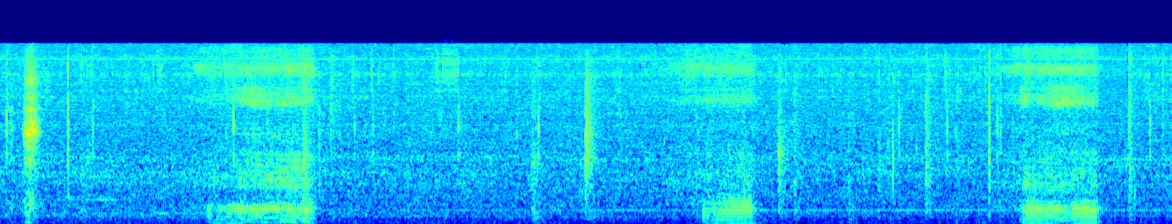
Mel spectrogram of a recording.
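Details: Loud, rough snores about every five seconds over steady room noise, likened to a truck outside; ordinary snoring.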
